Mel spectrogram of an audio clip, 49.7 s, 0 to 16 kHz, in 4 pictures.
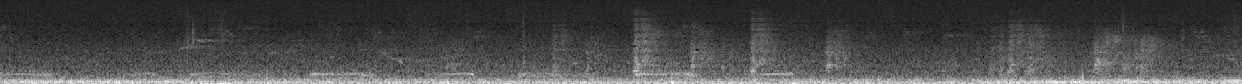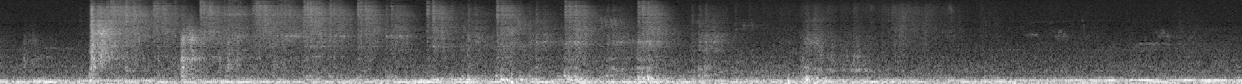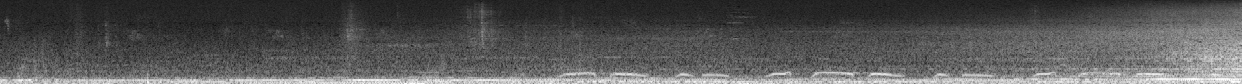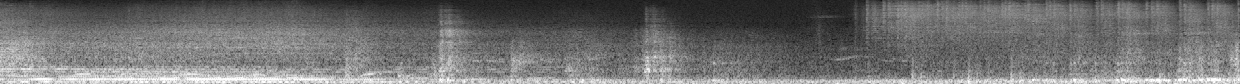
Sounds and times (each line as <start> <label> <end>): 0.0 birds (pigeons) 8.5
9.7 passing by cars 49.6
10.0 motorbikes 49.6
13.4 Securing cargo (doing up belts) 19.7
29.9 birds (pigeons) 37.0
45.9 Securing cargo (doing up belts) 49.6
